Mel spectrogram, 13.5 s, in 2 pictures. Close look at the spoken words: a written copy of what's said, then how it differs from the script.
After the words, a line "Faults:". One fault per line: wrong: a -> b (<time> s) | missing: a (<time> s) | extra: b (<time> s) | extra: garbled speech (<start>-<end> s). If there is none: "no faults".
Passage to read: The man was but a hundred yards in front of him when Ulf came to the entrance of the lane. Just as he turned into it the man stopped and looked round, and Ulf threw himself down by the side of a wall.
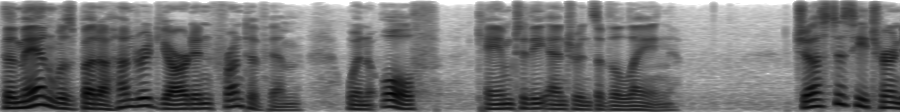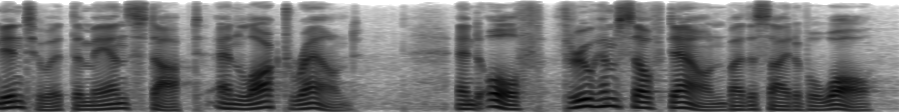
The man was but a hundred yard in front of him when Ulf came to the entrance of the lane. Just as he turned into it the man stopped and locked round, and Ulf threw himself down by the side of a wall.
Faults:
wrong: yards -> yard (1.2 s)
wrong: looked -> locked (8.6 s)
